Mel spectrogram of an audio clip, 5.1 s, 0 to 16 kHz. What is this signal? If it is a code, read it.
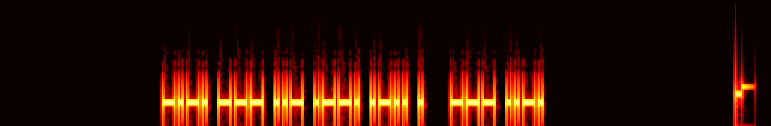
Morse code, heard as a keyed tone, about 44 wpm, 700 Hz. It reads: COUPLE OF
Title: Sets of 2 Words 45wpm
